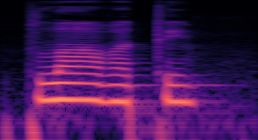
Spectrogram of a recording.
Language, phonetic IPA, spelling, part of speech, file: Ukrainian, [ˈpɫaʋɐte], плавати, verb, Uk-плавати.ogg
- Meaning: 1. to swim 2. to float 3. to sail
